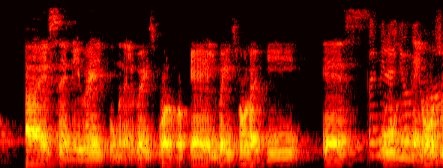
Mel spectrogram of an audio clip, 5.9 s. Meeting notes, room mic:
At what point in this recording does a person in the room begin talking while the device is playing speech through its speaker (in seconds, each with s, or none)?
4.9 s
